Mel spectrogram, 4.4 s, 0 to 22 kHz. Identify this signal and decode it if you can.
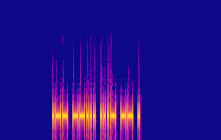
Morse code, heard as a keyed tone, about 36 wpm, 700 Hz. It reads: W7VME
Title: USA Call Signs - 5 Characters - Repeated 3x - 35wpm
